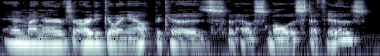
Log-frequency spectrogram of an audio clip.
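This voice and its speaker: A man's voice: medium pitch, unhurried, slightly rough. A man narrating his own papercraft build in a casual, dry, sarcastic and self-deprecating way. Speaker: papercraft hobbyist.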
